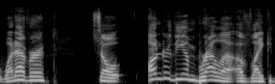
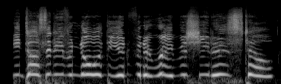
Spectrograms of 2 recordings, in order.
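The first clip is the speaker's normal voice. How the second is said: pushed even higher, near squeaking; shrill exasperated squeal. Real, not acted. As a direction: squeal it at the top of the voice. Same words pushed even higher.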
